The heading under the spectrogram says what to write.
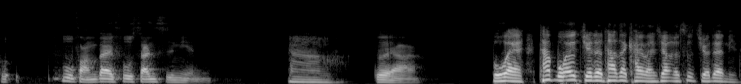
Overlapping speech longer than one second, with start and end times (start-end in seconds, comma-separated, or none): none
